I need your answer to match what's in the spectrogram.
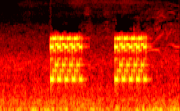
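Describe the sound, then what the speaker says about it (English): A telephone rings in two clear bursts of electronic trilling, each about two-thirds of a second long, heard alone over a low background hum while a video game is being played. "Oh, somebody's calling."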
